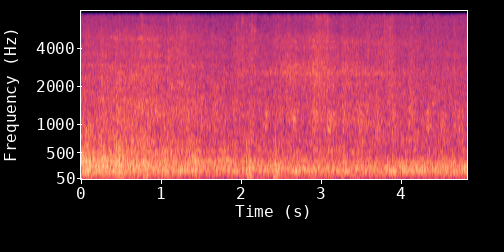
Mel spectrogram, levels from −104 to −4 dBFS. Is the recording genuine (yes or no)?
yes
